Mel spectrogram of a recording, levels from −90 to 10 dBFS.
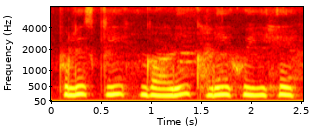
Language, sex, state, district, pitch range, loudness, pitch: Hindi, female, Madhya Pradesh, Bhopal, 225-240 Hz, -13 LUFS, 235 Hz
